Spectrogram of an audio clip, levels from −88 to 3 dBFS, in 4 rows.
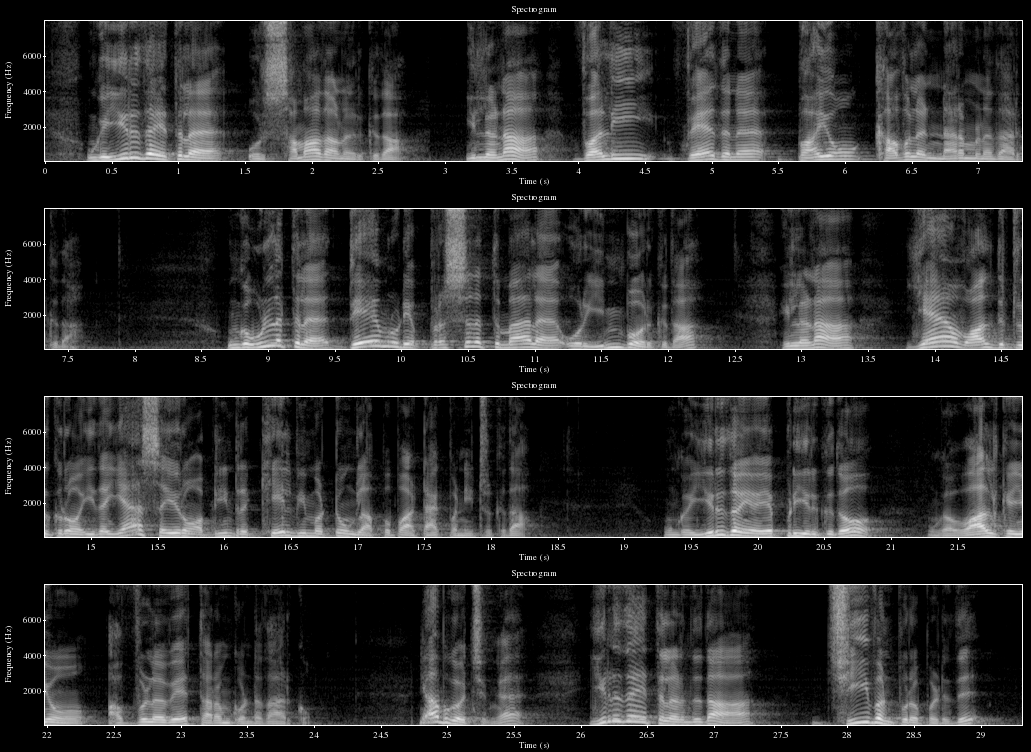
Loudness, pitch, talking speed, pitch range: -20 LUFS, 145 Hz, 105 wpm, 115-185 Hz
